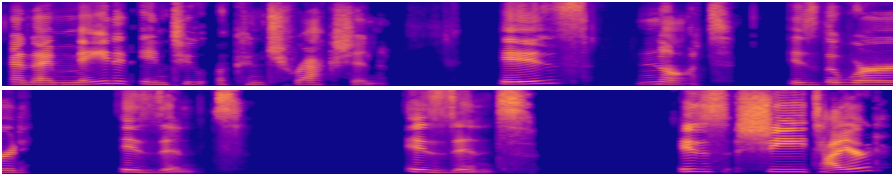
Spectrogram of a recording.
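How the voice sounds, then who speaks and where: A woman teaching a beginner English grammar lesson, speaking slowly and deliberately and drawing out each example answer. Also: mid-range voice, a bit bright, no room sound.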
